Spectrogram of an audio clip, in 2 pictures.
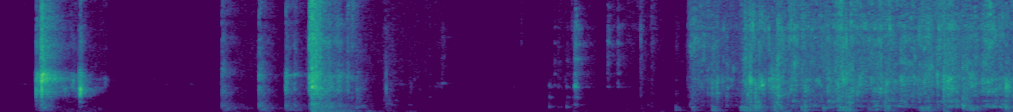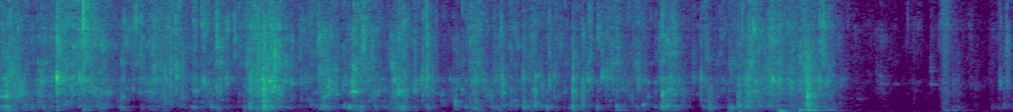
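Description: Non-fluoride water runs steadily for several seconds after a few brief knocks and clicks, a close, hissing gush that stops abruptly near the end.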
